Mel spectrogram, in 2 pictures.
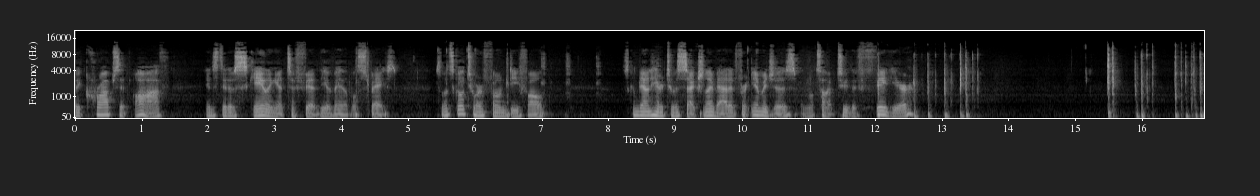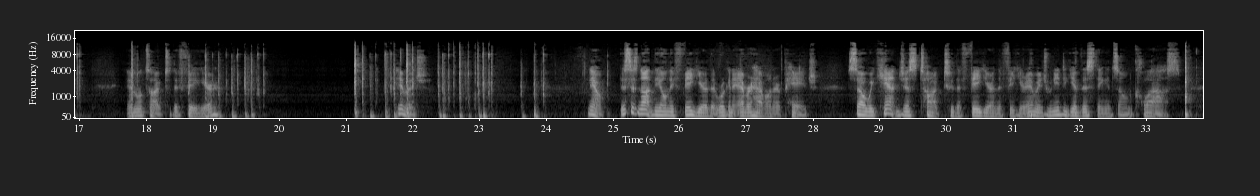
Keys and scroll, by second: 11.8-13.7 typing, 15.6-23.5 typing, 16.5 Return, 17.7 Return, 22.7 Return, 24.8 super+s.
